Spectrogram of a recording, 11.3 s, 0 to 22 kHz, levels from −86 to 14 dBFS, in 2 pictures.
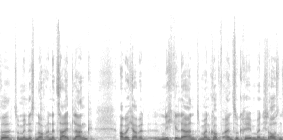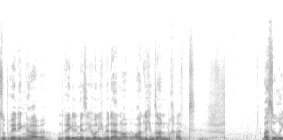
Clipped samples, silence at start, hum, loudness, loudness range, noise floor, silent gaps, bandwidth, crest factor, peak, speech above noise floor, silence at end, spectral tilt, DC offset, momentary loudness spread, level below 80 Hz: under 0.1%; 0 s; none; -37 LUFS; 3 LU; -69 dBFS; none; 18 kHz; 20 dB; -18 dBFS; 33 dB; 0 s; -6.5 dB/octave; under 0.1%; 14 LU; -76 dBFS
